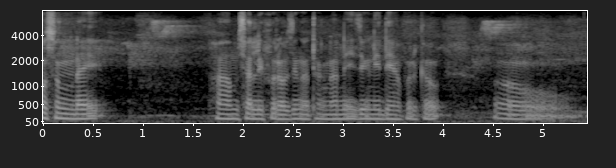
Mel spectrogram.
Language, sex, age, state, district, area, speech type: Bodo, male, 45-60, Assam, Udalguri, urban, spontaneous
